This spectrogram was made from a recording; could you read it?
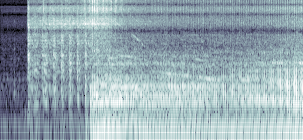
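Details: Forklift engine: cranks, catches and settles into a fast idle with a puffing, chuffing edge to each beat, pointing to a leaking exhaust. Cause suspected, not confirmed.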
